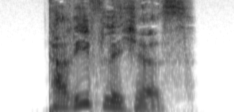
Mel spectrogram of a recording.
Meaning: strong/mixed nominative/accusative neuter singular of tariflich
- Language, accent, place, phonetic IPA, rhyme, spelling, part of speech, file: German, Germany, Berlin, [taˈʁiːflɪçəs], -iːflɪçəs, tarifliches, adjective, De-tarifliches.ogg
